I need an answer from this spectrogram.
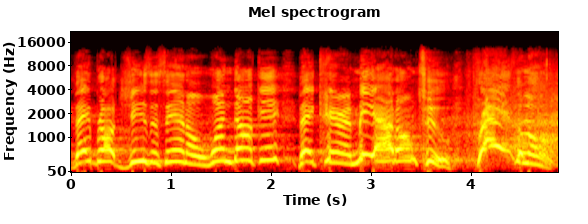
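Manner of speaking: high, loud acted church shout; triumphant holler. Mother carried out answering the ushers, triumphant holler. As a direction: holler it out, stretching the final praise.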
